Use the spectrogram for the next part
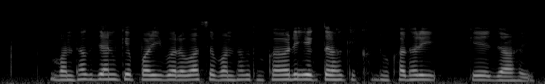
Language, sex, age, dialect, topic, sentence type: Magahi, female, 25-30, Western, banking, statement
